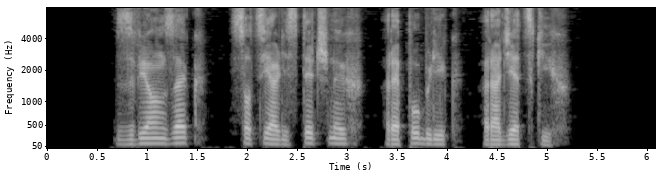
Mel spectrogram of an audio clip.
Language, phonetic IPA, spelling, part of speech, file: Polish, [ˈzvʲjɔ̃w̃zɛk ˌsɔt͡sʲjalʲiˈstɨt͡ʃnɨx rɛˈpublʲik raˈd͡ʑɛt͡sʲcix], Związek Socjalistycznych Republik Radzieckich, proper noun, Pl-Związek Socjalistycznych Republik Radzieckich.ogg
